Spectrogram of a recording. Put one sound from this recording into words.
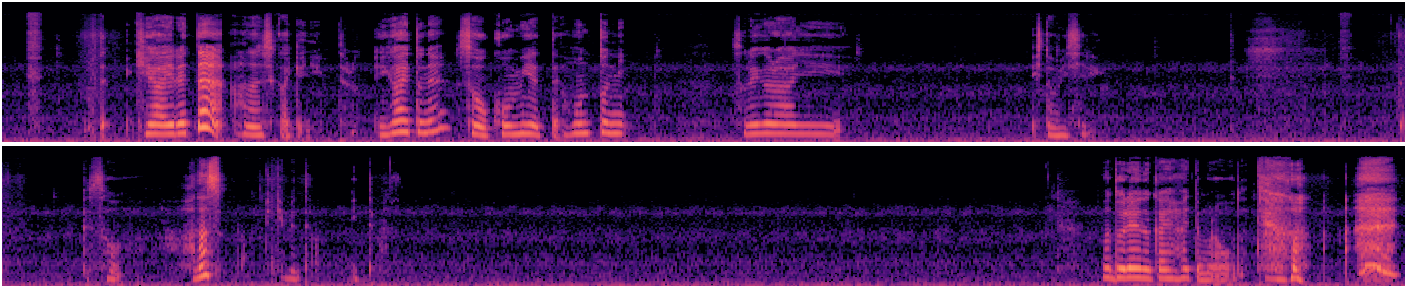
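A young woman talks close to a microphone, with pauses.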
